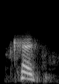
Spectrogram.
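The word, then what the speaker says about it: ח: Actually, it is not K sound in Hindi or in Marathi letters of the alphabet, but it is a very different sound. So, as if you are clearing out your throat, that time the sound comes, that is a Ket sound. For example, now just the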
